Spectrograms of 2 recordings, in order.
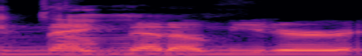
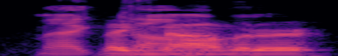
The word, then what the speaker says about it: magnetometer: The full version comes with a barometer and I'm going to mispronounce it, but I say magnetometer in my magnometer.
